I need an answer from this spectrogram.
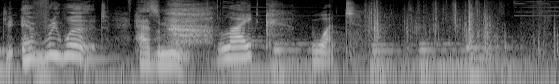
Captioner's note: sighs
